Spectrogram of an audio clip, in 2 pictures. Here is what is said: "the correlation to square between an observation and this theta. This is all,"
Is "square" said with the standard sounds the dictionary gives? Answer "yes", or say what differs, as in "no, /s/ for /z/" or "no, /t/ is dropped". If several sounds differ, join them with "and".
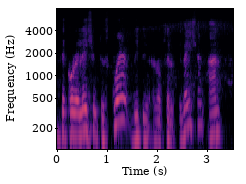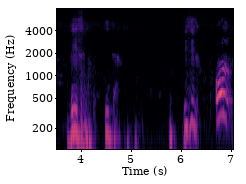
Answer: yes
